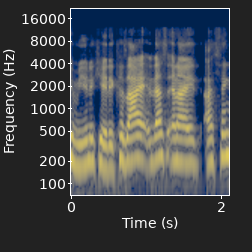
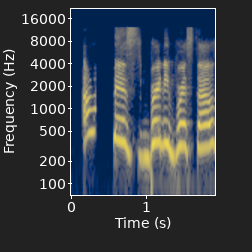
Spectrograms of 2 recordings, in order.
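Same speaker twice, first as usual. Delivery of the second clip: really loud, high, thrilled shouting; 9 semitones higher, 4 dB louder than usual. Thanking people for cheering them on, yelling excitedly. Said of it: "I'm yelling so loud".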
